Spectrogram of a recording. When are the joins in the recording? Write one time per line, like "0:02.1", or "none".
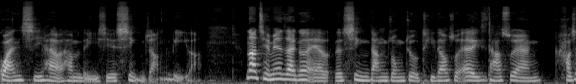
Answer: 0:03.4

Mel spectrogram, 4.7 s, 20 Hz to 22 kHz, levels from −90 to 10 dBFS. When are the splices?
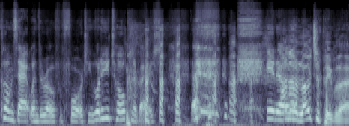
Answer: none

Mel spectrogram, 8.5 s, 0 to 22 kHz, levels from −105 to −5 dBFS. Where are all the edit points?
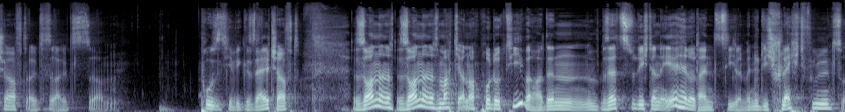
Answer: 0:02.0
0:03.9
0:06.0
0:07.0

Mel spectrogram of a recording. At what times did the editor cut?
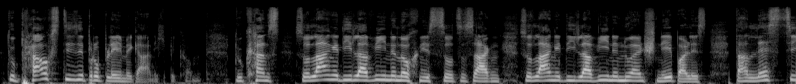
0:02.8
0:04.2

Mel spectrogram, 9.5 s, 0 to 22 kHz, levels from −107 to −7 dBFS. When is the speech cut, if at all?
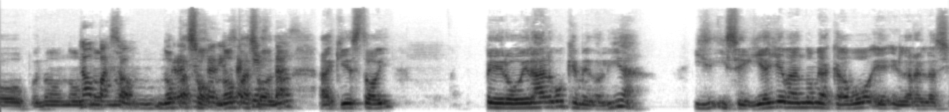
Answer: none

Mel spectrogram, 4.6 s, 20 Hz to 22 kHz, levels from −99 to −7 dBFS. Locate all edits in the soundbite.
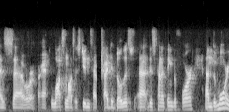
0:01.9

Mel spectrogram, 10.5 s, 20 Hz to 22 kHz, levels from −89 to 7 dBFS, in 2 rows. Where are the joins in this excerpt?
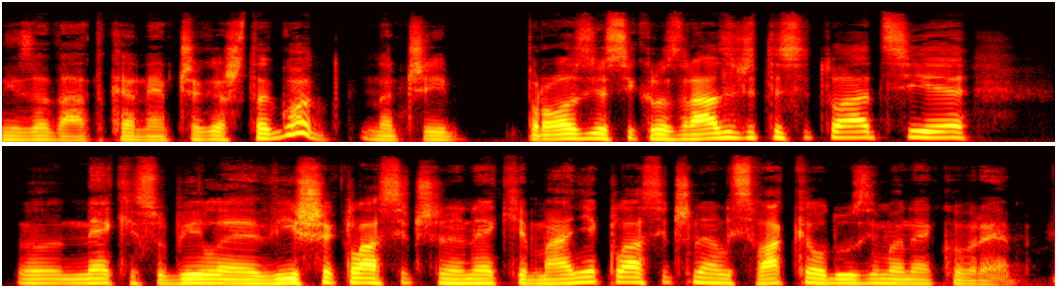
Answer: none

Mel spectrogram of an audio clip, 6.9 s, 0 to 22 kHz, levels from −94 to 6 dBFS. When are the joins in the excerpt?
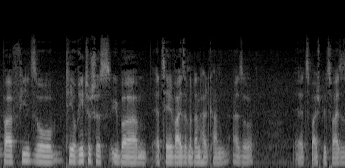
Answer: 0:02.2
0:03.7
0:04.2

